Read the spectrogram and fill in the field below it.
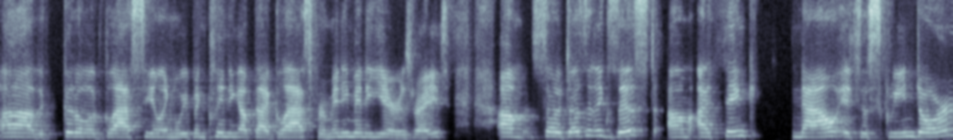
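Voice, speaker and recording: Someone speaks at a fairly slow pace with a Minnesotan accent and fairly even intonation. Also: woman, fairly high pitch for a woman. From Minnesota, US. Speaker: airline pilot. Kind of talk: podcast interview.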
